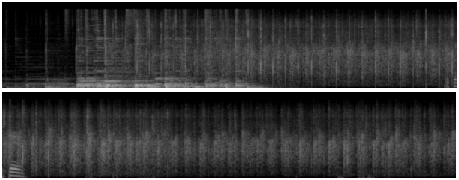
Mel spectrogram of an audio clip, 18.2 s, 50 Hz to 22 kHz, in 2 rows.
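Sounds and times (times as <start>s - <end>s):
large audience applauding: 1.5s - 18.1s
speech: 9.0s - 9.7s.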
